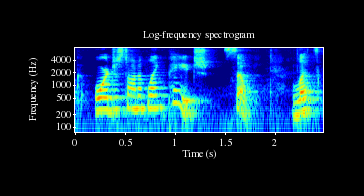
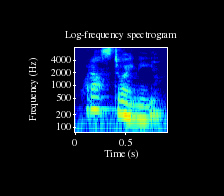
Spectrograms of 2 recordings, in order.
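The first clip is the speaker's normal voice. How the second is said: quiet wondering; 10 dB quieter, faster than usual. Pretend. Teacher pondering aloud to class.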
